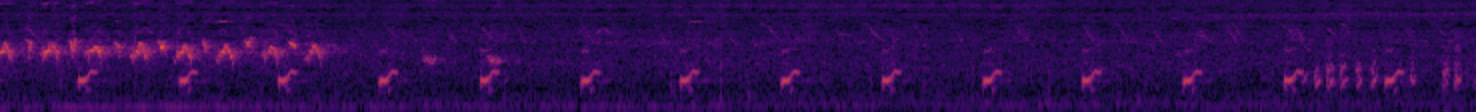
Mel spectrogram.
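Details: White-breasted waterhen lure for trapping: evenly spaced short rising notes about twice a second, with a burst of high twittering from other birds at the start and again at the close.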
